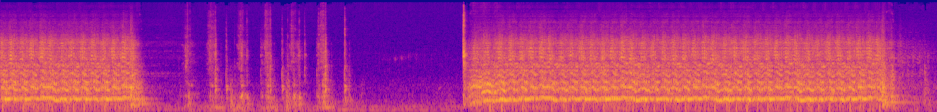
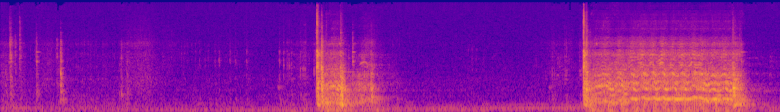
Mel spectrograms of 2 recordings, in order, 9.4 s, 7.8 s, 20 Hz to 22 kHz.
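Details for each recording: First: 1974 Ford Galaxie 500 that sat from 1992 and survived a tornado, cranked on a jug-fed fuel hose: two spells of steady cranking, about three beats a second, never firing; crank no-start, number one plug about to be checked for spark. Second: 1974 Ford Galaxie 500 that sat two decades and survived a tornado, first crank with a screwdriver in the ignition: two short bursts of steady, even starter churning with no dragging, clicking or grinding; the V8 spins over healthily.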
